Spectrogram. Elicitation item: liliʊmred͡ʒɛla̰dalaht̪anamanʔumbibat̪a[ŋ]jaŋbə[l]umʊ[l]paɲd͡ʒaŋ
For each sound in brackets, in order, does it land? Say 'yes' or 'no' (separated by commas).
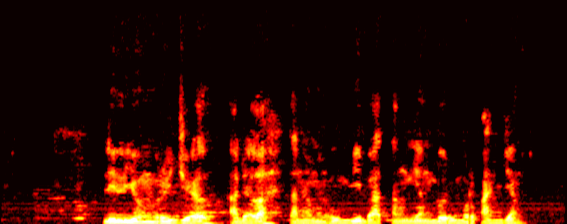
yes, no, no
